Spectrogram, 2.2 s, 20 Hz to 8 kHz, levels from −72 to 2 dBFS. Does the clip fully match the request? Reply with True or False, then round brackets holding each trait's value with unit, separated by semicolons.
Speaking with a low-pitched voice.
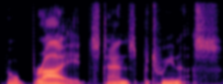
True (90 Hz)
